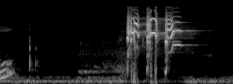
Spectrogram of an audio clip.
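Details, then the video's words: Parrot giving a harsh, buzzy squawk in three quick loud bursts near the middle, preceded by soft faint murmurs and a low background hum. "Amazing parrot voice talking sound parrot"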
